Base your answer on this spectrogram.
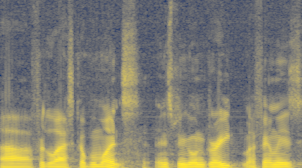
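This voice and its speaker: With a Southern US accent, a man speaks at a medium pitch. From US South (West Louisiana). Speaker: youth pastor. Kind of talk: sermon. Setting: church with congregation. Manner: fast; casual, tangential.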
